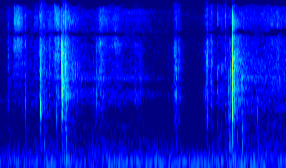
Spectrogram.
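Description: Foil sheet-mask sachet being handled, giving faint crinkles and two short sharp ticks, one about half a second in and one near the end.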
